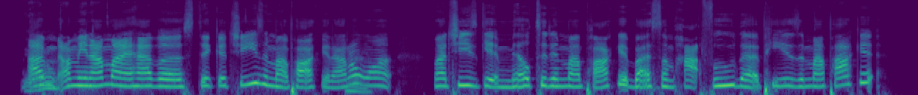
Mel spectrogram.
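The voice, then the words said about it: Put-on fake accent, slipping. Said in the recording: “What happened to your voice? ... I might have messed up my accent a little bit. ... I'm not a professional fake yet.”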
